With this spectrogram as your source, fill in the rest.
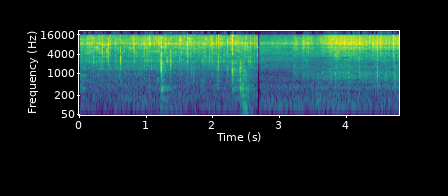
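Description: Raisins frying in hot ghee for sago payasam make a steady, close sizzle and crackle with occasional stirring scrapes, continuous throughout and without talk.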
